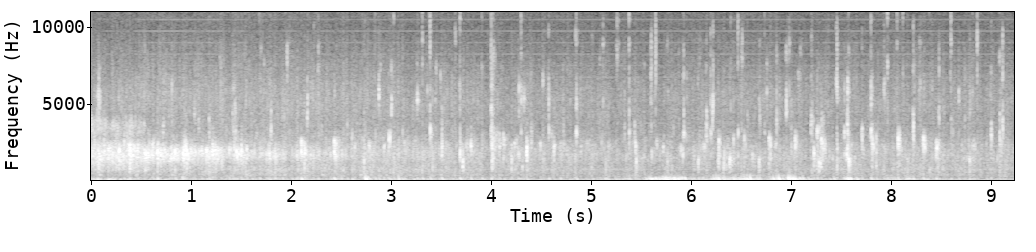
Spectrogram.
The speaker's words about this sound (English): So let's give him another round of applause, and I'll end in prayer.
